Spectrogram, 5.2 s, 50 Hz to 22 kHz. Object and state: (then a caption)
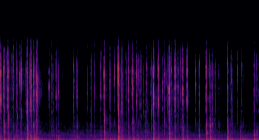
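Plastic compact keyboard being typed on. Fingertips type rapidly on a white, compact plastic Logitech K380 keyboard with round keys. The result is a dense, continuous stream of quick, bright plastic key clicks over a steady low hum.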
